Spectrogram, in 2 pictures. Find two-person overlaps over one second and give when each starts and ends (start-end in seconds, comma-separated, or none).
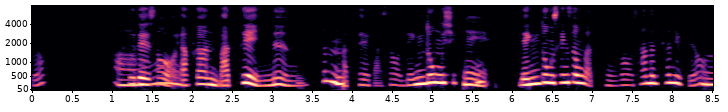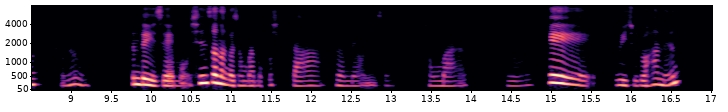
1.1-2.5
